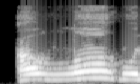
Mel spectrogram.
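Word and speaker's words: الله: kalingat contoh ada tulisan Allahu La ilaha illa huwal hayyul Qayyum Allahu jadi bacanya Allah nah Allah ya tadi ya tebal tadi kita lihat balik lagi ke gambar sekarang membaca lam dengan kondisi tafhim maka pangkal lidah yang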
